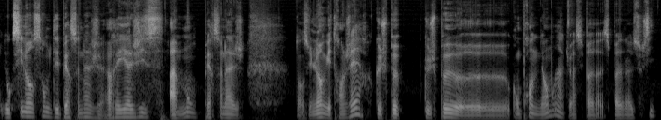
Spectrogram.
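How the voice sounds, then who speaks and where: A man from France, a guest in a casual discussion, calmly explaining his reasons. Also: sits low, moderate pace, no echo, studio quality.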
